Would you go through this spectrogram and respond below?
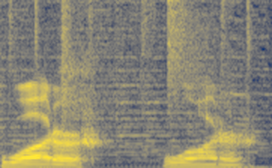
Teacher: this is a voiced alveolar tap or flap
